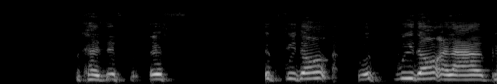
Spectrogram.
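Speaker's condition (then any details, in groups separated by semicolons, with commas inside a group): Cerebral palsy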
